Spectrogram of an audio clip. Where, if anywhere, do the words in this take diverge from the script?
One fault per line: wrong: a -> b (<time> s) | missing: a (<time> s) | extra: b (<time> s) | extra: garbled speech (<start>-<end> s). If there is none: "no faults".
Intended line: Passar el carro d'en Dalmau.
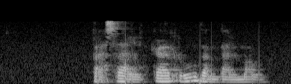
no faults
